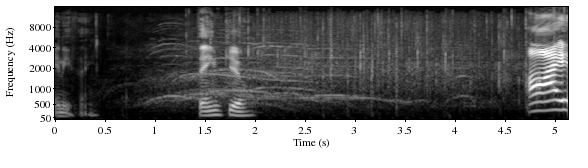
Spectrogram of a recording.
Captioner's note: audience cheering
